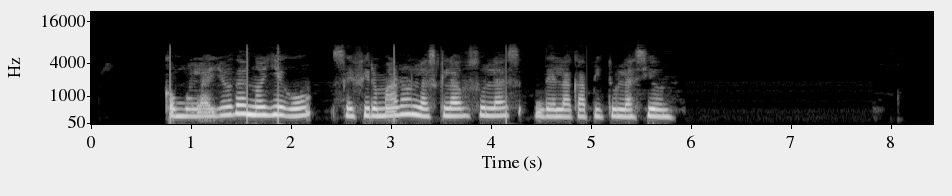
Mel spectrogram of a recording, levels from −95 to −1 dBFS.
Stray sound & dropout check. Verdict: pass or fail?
pass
